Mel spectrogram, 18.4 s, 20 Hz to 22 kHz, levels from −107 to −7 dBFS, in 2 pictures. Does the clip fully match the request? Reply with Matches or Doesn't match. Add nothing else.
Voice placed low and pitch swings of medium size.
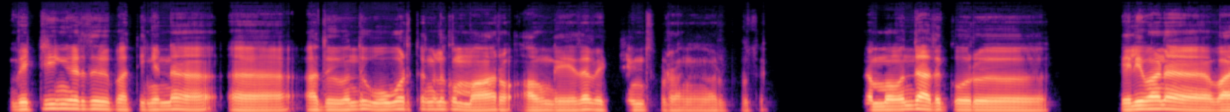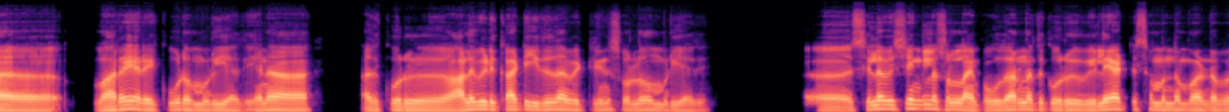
Matches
